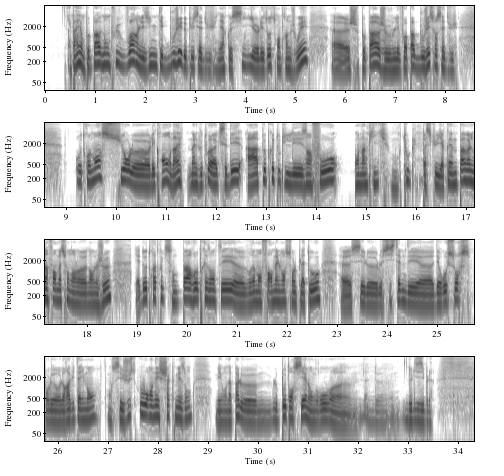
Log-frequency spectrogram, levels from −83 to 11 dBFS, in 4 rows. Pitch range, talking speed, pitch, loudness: 120-155 Hz, 210 wpm, 135 Hz, -20 LUFS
